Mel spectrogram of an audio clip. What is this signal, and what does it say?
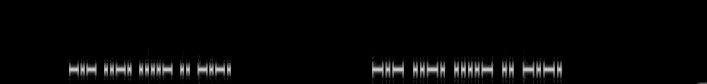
Morse code, heard as a keyed tone, about 46 wpm, 700 Hz. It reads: KF4IC KF4IC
